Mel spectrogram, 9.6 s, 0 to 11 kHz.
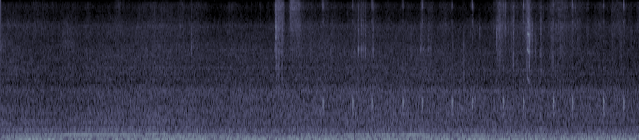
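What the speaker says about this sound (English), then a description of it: "We're gonna hop on the highway here and see how she handles with speed." Steady road and engine noise inside a 2025 GMC Yukon XL AT4 SUV driving on the highway, a constant loud broadband rumble with faint ticks and rattles throughout and no talking.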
